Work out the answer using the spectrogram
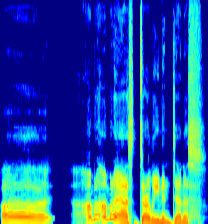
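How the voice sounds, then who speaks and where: A man's voice: very high voice, wildly swooping pitch, takes it slowly, no echo, clean studio sound. A man playing a tabletop role-playing game, casually improvising and repeating words as he thinks aloud. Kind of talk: casual in-character improvised chat.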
